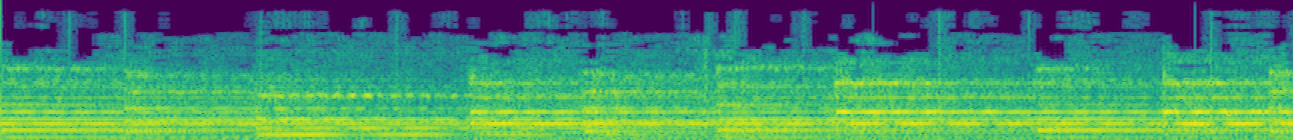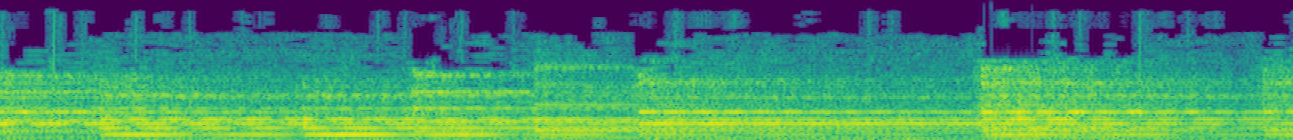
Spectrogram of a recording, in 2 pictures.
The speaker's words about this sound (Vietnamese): Tiếng trống càng lúc càng dồn dập, người xem đều nín im thinh thích. Từ lầu chuông xa xa, tiếng chuông vọng lại cấp bách.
